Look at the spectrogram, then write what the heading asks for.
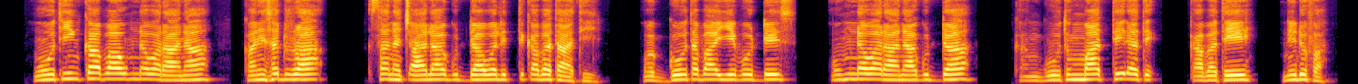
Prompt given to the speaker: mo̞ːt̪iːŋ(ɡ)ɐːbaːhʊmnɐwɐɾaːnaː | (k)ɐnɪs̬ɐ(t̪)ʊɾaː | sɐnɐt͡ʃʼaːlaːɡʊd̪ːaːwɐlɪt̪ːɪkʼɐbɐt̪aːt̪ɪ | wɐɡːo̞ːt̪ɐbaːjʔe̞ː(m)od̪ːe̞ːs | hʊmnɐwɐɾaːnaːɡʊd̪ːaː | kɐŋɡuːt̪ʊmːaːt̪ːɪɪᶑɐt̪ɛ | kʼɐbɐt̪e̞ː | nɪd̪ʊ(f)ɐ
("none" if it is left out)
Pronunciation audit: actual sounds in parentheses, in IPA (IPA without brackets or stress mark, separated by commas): k, k, d̪, b, f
